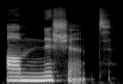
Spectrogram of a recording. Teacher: 3 syllables in natural speech. The scient collapses to shunt.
